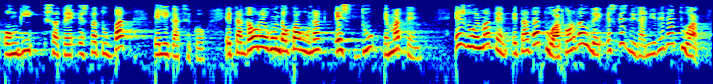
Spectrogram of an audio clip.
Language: Basque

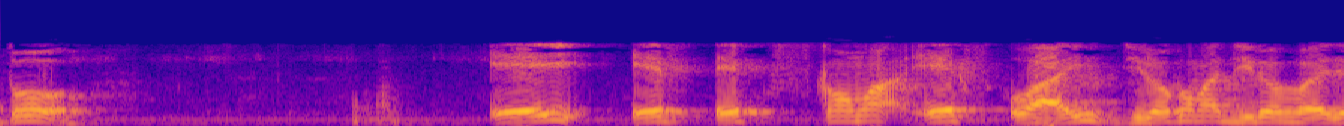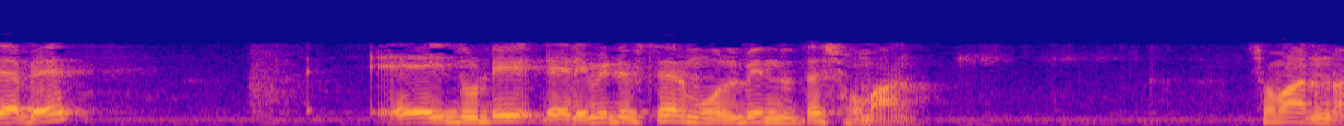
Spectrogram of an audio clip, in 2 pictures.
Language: Bangla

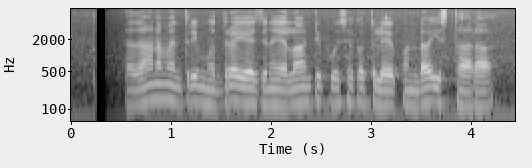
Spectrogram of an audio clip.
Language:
Telugu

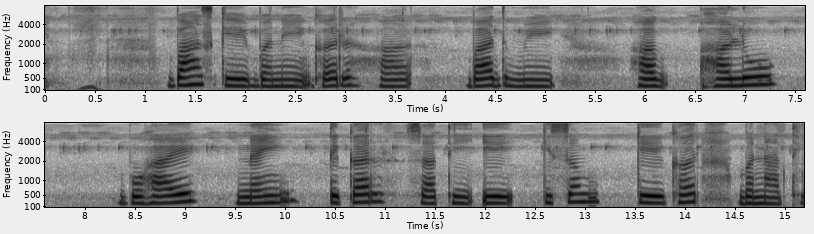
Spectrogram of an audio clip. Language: Chhattisgarhi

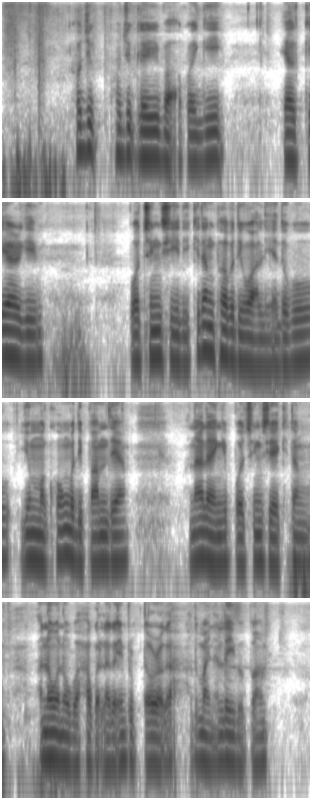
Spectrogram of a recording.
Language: Manipuri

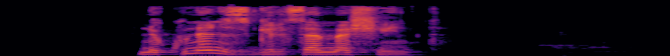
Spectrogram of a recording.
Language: Kabyle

